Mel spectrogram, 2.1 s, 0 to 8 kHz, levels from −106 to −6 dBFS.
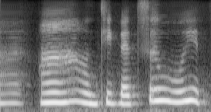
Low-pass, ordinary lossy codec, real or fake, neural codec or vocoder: none; none; fake; codec, 16 kHz, about 1 kbps, DyCAST, with the encoder's durations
